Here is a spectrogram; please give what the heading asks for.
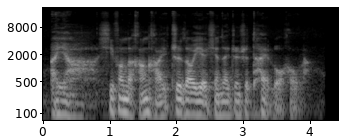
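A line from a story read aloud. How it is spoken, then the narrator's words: Sighing exclamation. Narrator (Chinese): 不禁感叹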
